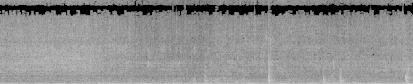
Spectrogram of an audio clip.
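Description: Potato and pumpkin chunks sizzling in a nonstick kadai while a spatula stirs and turns them, giving a steady sizzle with a few short scrapes and taps of the spatula on the pan. A steady low hum runs underneath.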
